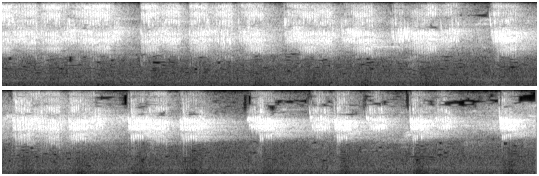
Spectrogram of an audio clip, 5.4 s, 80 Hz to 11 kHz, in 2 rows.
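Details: Feathered, fast-growing Black Redstart nestlings beg at their nest in Portugal on 17 May 2020: shrill, high chirps massed into a pulsing chorus, with short gaps between bursts.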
